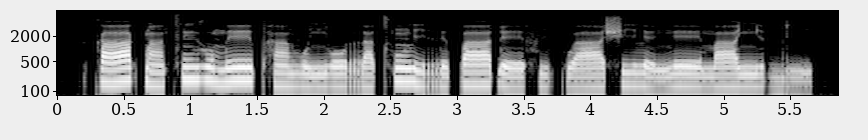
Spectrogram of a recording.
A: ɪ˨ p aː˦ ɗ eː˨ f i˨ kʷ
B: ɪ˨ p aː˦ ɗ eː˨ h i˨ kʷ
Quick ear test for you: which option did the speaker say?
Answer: A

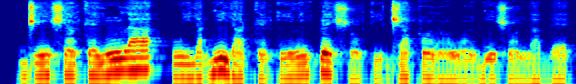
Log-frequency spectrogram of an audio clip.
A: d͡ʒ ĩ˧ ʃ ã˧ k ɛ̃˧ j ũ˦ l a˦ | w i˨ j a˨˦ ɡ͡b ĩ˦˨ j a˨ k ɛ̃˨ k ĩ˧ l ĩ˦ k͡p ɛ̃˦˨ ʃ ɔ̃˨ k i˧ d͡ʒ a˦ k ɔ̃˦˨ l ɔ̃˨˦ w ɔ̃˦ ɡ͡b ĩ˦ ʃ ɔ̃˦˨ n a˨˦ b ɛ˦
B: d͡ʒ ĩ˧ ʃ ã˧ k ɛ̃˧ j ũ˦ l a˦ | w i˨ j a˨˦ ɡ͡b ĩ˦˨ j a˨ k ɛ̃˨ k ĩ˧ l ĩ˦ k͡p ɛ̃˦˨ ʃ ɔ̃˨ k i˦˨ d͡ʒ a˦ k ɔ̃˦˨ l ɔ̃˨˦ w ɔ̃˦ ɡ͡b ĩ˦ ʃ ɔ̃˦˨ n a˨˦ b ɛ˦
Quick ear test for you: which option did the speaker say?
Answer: A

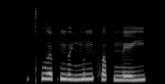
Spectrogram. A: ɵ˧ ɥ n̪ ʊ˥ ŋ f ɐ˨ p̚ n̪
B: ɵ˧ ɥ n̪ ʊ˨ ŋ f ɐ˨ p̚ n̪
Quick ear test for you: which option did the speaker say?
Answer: A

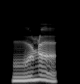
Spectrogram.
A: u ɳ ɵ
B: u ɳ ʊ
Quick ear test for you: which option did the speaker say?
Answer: A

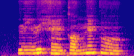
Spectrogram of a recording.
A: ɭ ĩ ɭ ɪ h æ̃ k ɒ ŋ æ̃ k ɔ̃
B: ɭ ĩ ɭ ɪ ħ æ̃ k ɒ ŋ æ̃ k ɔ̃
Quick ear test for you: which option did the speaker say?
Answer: A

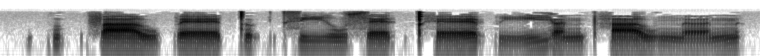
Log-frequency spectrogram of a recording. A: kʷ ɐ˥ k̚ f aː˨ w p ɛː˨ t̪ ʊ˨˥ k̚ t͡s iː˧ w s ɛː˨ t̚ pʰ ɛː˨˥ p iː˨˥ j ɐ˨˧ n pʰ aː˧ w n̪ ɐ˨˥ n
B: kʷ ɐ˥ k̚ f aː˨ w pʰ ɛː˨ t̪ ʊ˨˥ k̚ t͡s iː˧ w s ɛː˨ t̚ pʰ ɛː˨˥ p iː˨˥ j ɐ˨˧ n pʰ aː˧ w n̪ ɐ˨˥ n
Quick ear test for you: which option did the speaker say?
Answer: A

